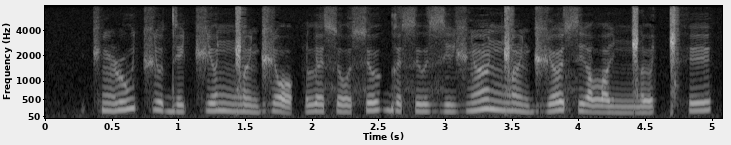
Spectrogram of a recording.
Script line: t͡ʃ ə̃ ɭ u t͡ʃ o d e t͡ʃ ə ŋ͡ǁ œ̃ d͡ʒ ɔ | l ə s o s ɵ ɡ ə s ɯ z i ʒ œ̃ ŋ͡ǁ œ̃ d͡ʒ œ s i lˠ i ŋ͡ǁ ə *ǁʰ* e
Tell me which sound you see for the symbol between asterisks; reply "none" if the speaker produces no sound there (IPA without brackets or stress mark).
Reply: ǁʰ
